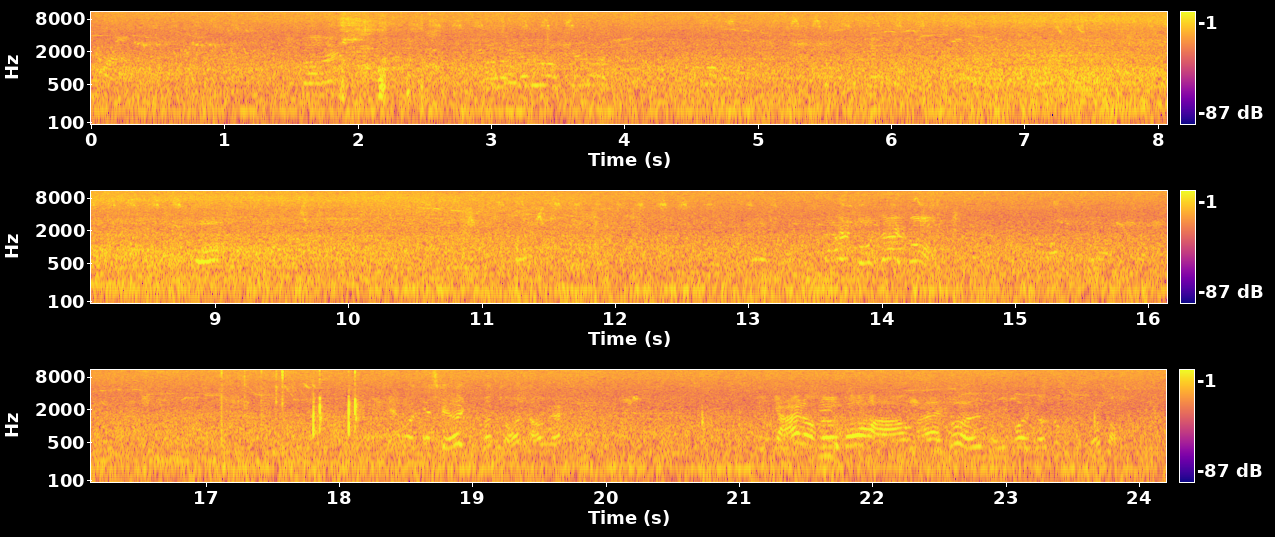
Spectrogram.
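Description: Wind rumbles steadily across an open field outdoors.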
